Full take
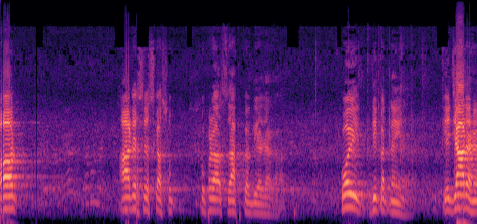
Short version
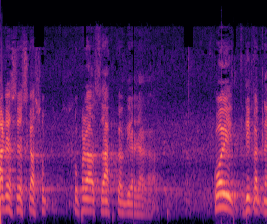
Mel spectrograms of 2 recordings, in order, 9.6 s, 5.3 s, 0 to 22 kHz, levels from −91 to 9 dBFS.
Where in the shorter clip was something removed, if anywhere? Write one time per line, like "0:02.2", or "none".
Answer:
none

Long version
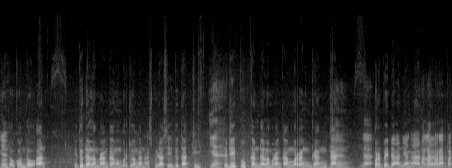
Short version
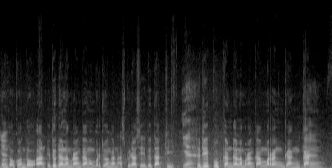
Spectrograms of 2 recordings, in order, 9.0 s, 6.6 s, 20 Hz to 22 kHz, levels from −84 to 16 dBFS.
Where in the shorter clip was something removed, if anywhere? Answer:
0:00.9

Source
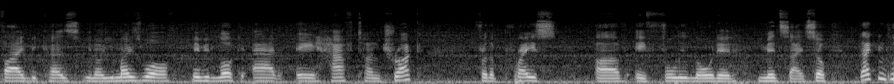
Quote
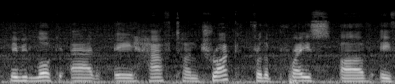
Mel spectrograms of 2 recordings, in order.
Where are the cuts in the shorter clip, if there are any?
0:02.9

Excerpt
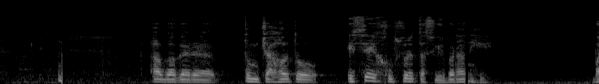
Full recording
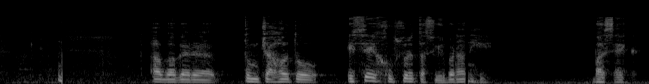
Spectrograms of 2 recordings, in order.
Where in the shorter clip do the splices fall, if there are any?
none

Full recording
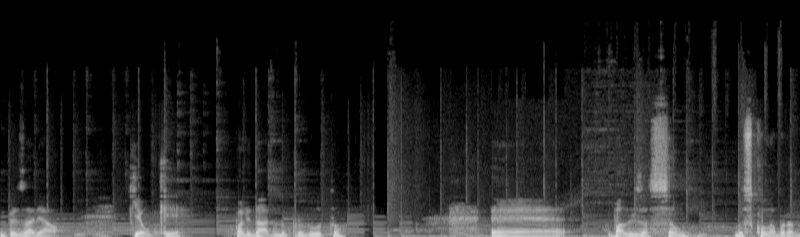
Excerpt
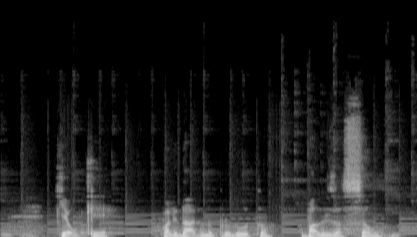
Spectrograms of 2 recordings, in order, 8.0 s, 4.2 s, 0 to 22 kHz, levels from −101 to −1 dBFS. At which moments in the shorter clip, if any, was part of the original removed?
0:02.9

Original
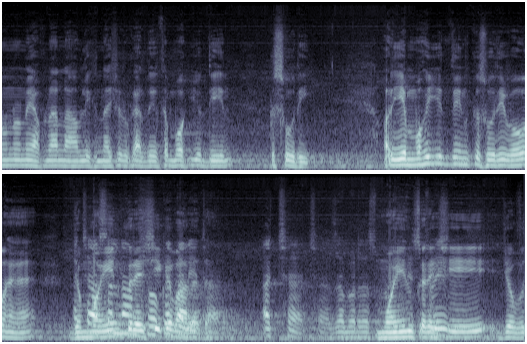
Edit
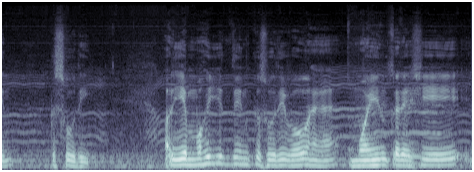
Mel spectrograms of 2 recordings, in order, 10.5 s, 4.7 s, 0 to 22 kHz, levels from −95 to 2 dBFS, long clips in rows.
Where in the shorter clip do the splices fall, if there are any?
0:03.4

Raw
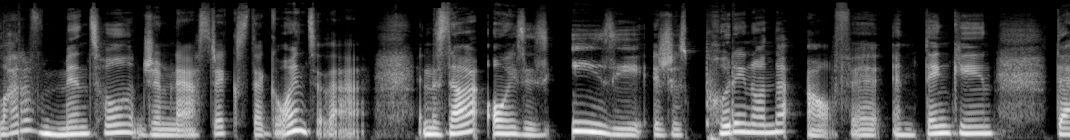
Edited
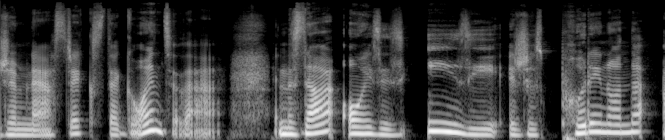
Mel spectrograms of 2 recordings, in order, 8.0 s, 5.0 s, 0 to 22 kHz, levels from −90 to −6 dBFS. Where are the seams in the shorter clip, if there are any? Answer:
none

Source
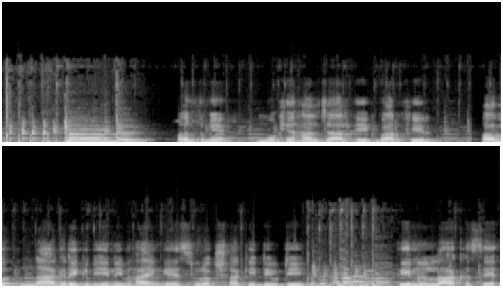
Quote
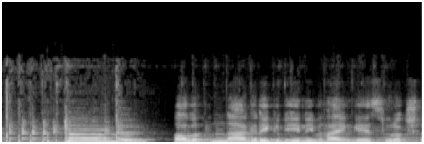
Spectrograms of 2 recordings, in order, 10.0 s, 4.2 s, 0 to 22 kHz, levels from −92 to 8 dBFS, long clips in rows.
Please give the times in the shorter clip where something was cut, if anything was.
0:01.5

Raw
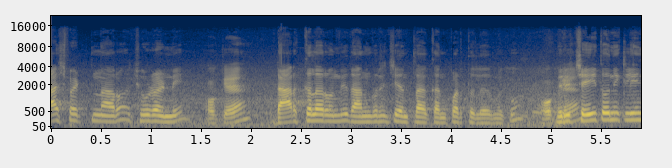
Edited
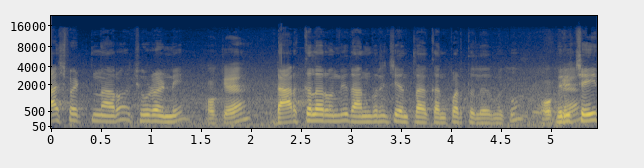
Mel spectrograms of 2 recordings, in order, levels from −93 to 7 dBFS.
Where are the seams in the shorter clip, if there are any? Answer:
none

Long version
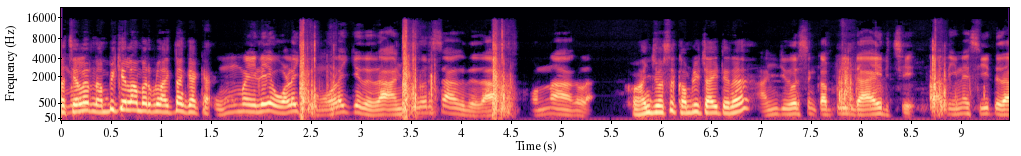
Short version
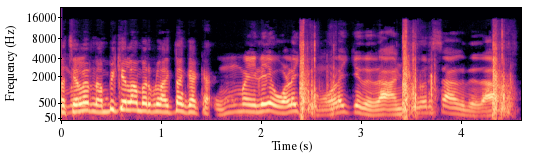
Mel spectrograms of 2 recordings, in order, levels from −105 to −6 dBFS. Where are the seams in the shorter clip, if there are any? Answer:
none

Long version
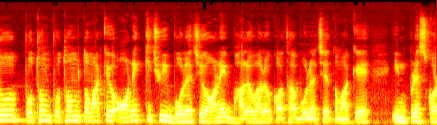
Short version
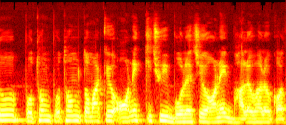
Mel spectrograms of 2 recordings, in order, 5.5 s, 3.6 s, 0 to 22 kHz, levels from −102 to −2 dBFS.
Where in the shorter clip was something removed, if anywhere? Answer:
none

